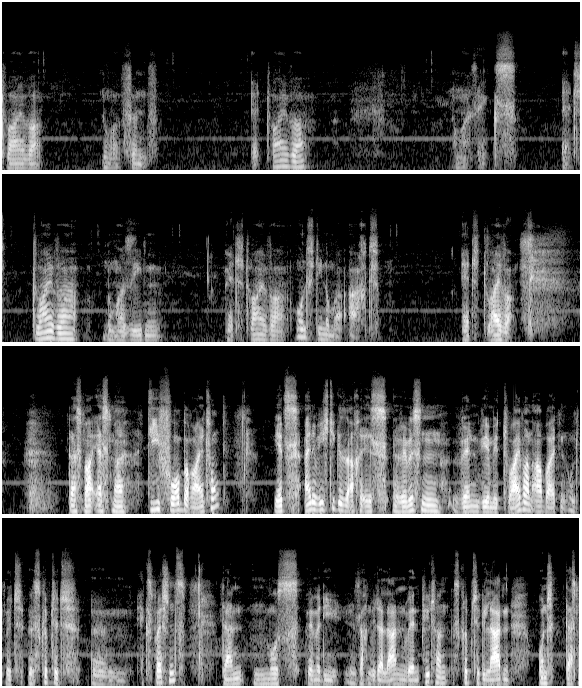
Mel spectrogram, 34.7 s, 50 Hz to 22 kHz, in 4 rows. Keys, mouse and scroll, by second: 0.8 right click, 2.8 right click, 3.8 click, 6.6 right click, 7.8 right click, 8.9 click, 10.2 right click, 11.5 right drag, 12.2 click, 13.4 right click, 14.8 right click, 15.8 click, 19.4 scroll down 1, 19.7 scroll up 1.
